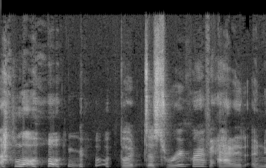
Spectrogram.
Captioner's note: laughs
